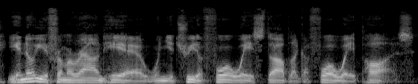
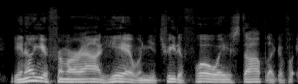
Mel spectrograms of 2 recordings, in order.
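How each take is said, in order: First: Put-on commercial read in a local Boston accent. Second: Higher-pitched smiling Boston ad read; smiling delivery. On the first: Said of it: "my Boston accent and stuff". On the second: Retold or imitated. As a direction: smile through the Boston commercial line. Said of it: "Try smiling when you deliver it".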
